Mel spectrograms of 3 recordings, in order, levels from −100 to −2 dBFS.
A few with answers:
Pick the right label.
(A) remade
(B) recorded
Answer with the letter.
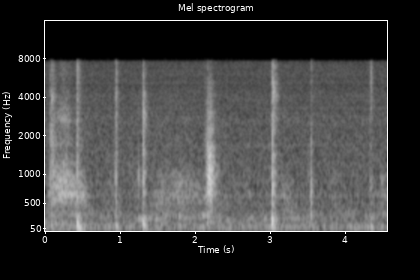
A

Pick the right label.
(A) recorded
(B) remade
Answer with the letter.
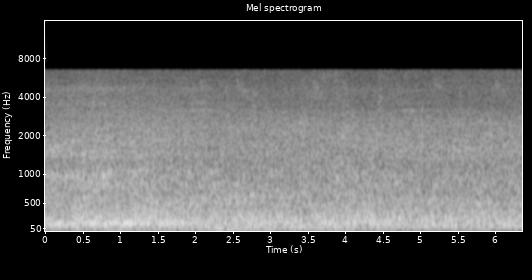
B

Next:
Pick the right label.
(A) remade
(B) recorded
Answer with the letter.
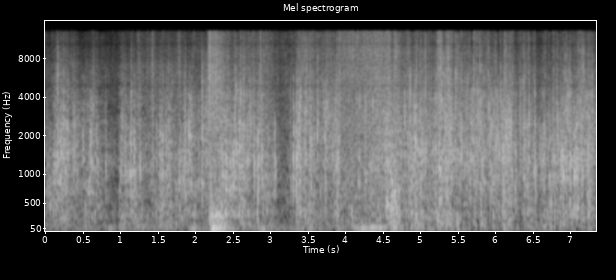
B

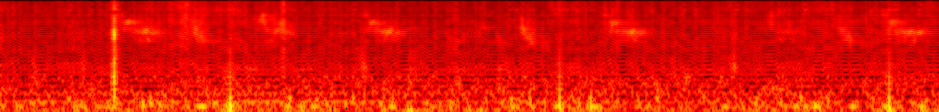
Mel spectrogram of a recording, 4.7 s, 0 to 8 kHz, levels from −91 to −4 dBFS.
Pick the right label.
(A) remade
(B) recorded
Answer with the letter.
A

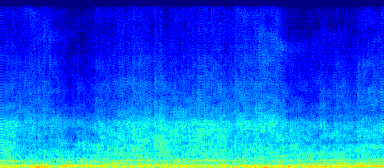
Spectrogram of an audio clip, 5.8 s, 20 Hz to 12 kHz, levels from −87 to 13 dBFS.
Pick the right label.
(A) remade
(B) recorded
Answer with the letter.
A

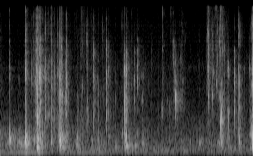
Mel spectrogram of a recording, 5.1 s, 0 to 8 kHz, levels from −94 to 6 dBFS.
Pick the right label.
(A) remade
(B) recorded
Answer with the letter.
A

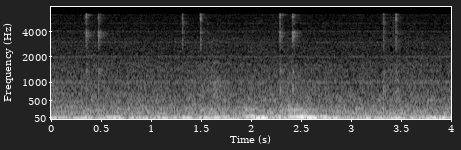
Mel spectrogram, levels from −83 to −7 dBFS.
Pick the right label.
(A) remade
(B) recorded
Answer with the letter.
A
